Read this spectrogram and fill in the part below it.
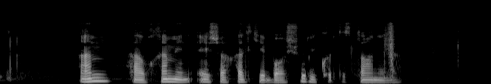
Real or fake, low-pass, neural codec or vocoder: real; 7.2 kHz; none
